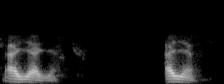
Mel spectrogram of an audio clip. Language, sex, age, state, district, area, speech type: Odia, male, 60+, Odisha, Balasore, rural, conversation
